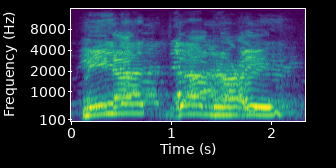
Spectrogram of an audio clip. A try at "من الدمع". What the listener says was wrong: اچھا میم کو ہلانا نہیں.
